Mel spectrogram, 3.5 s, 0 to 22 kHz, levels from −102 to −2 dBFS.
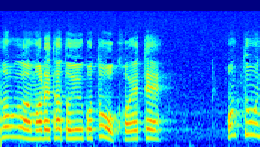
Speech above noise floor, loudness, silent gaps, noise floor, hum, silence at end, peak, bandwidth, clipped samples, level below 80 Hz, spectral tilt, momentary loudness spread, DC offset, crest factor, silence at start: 34 dB; -28 LUFS; none; -62 dBFS; none; 0 s; -12 dBFS; 16 kHz; under 0.1%; -80 dBFS; -1 dB/octave; 9 LU; under 0.1%; 18 dB; 0 s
